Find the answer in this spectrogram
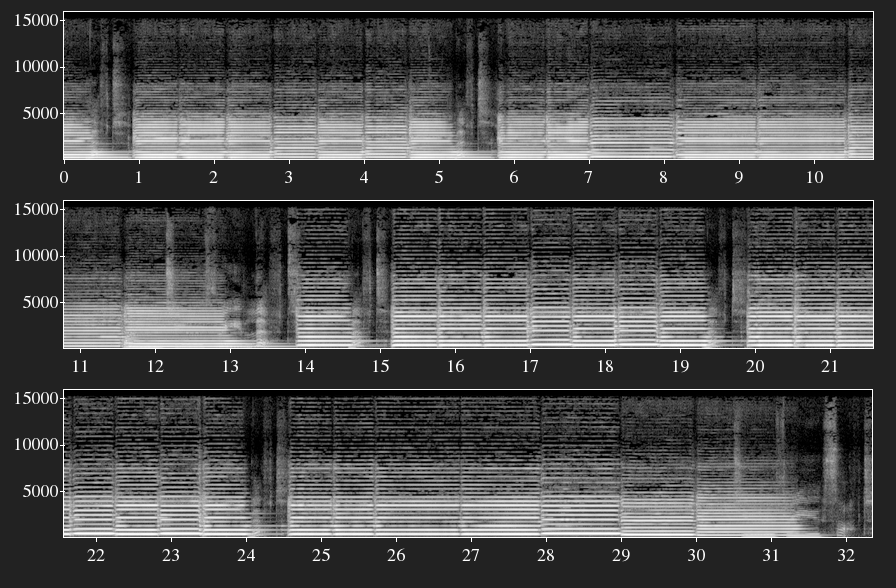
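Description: Solo violin playing the second violin part of a march: a single melodic line of separate, evenly bowed notes, many repeated, lower in the first half and moving higher from about halfway. It is broken by several short gaps where the bow is lifted and reset.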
